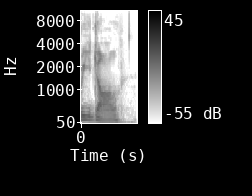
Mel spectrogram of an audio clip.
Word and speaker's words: Rydahl: utan han Gustav blev... Rydahl. Exakt så. – Perfekt uttal.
